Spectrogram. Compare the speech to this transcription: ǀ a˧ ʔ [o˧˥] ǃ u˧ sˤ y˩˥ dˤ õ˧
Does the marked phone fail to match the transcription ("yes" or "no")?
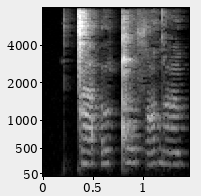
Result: no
